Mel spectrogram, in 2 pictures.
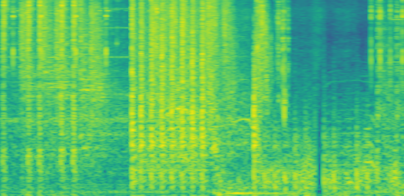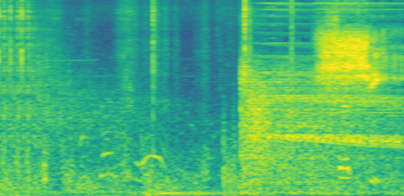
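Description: Automatic gunfire rattles in the Watch Dogs video game during an on-foot chase, with dense rapid bursts of shots running nearly throughout, loud and close, mixed with game speech and effects.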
